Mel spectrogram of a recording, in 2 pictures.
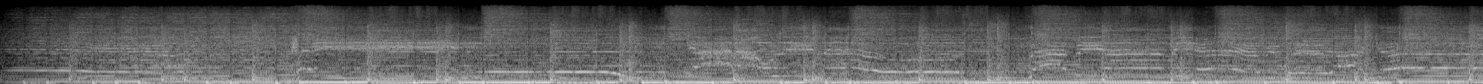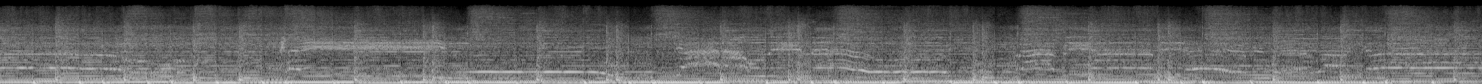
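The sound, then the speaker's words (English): The verse of a rock song plays loud and steady throughout, with a dense full-band sound: heavy bass, driving drums and layered guitars carrying a melodic line over a constant rhythm. “And of course, here's the verse from the song.”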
